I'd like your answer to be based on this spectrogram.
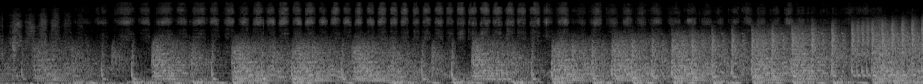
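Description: Sanding down raised tabs on tire lettering parts for a 1971 Toyota Celica TA22: continuous, loud, close abrasive rubbing in steady back-and-forth strokes with brief dips, with no talk.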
